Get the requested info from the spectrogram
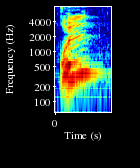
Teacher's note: قاف کو موٹا پڑھنا، لام کو باریک پڑھنا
